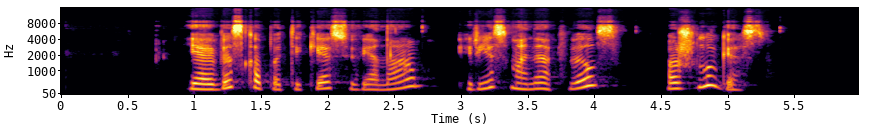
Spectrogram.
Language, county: Lithuanian, Kaunas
